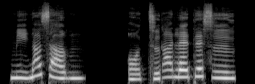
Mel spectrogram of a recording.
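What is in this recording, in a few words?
"otsukare", Japanese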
